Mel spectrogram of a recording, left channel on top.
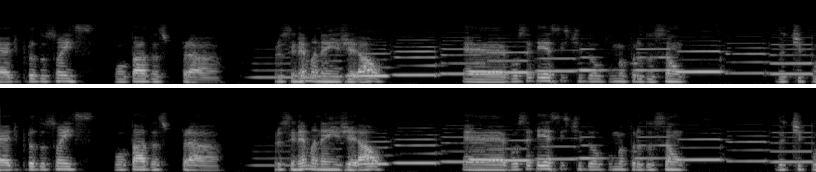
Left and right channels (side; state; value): both; normal; correlation 0.78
